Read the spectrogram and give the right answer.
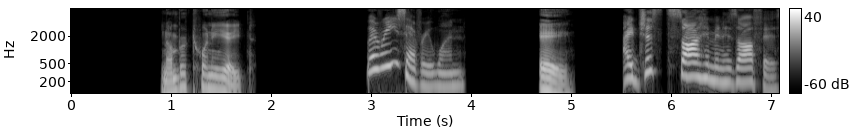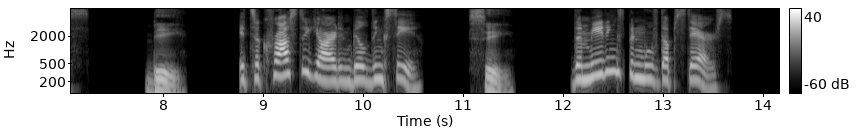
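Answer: C: The meeting's been moved upstairs.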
